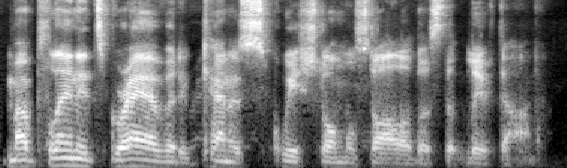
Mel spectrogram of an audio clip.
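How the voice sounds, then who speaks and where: A man playing a tabletop game, trading playful deadpan jokes in casual chat. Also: lowish voice, normal speed. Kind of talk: casual joking group chat.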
